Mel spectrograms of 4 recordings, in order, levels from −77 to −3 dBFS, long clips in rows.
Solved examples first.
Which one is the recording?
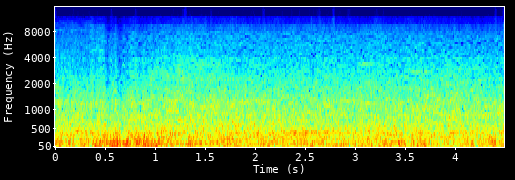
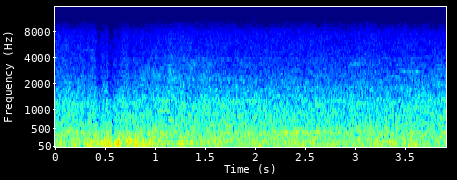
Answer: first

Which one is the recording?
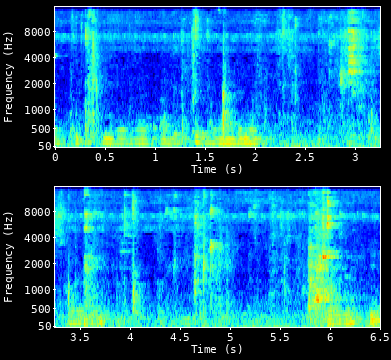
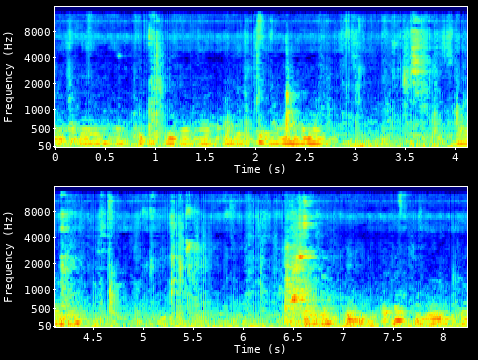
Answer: first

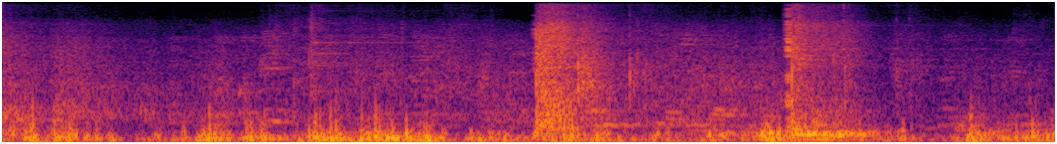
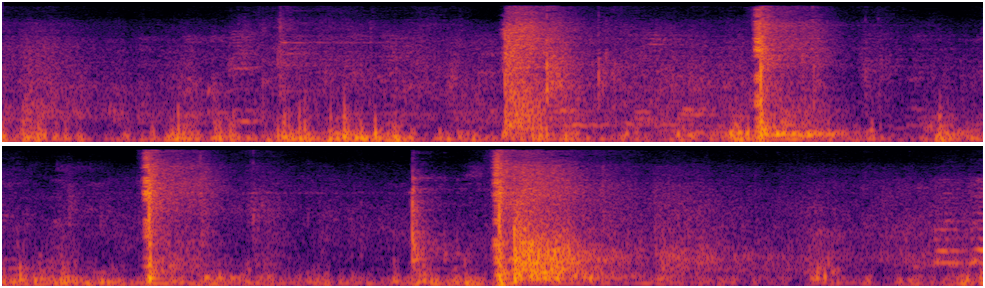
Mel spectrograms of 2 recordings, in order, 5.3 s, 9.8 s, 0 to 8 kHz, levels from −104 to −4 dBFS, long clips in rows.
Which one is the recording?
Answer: first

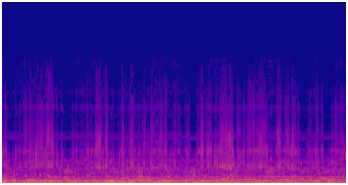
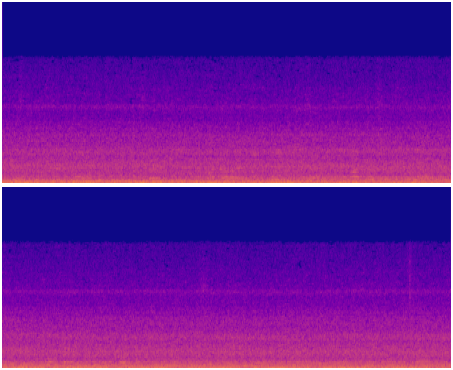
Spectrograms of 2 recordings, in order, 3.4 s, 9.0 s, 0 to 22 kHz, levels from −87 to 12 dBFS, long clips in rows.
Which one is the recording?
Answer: second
